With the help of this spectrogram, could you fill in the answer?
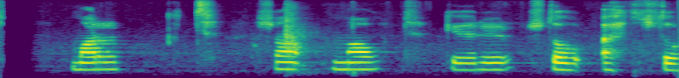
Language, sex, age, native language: Icelandic, male, 10, Icelandic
